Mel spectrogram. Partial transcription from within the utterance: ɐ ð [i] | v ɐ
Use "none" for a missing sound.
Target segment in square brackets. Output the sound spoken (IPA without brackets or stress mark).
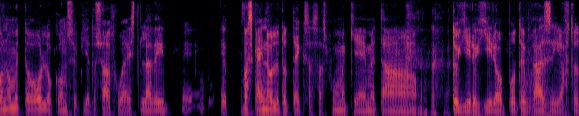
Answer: i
